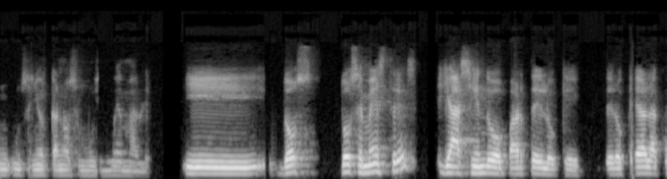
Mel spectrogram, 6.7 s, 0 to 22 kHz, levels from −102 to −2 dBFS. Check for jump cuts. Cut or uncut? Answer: cut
